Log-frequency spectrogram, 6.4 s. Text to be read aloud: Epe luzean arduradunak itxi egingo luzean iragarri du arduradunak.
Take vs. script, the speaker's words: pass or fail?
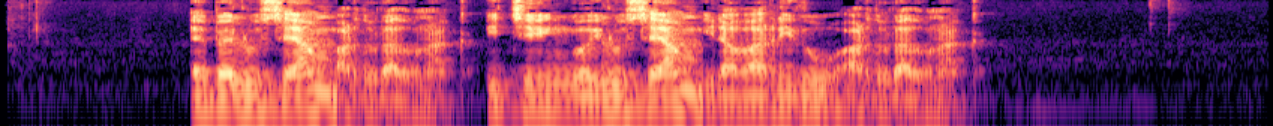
pass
